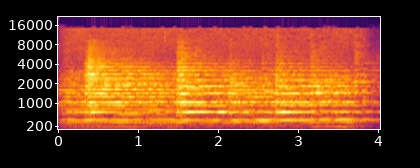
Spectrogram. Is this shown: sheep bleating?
no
